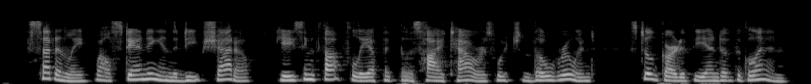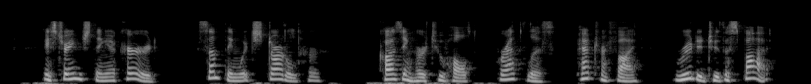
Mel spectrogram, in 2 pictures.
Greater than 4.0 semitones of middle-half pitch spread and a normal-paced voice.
Yes: average, 5.3 semitones; average, 155 wpm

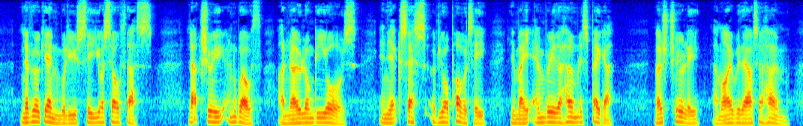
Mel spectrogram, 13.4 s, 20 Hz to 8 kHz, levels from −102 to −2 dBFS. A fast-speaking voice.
No: average, 150 wpm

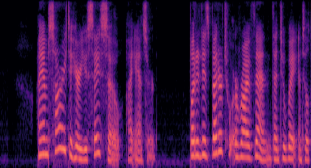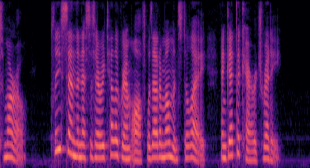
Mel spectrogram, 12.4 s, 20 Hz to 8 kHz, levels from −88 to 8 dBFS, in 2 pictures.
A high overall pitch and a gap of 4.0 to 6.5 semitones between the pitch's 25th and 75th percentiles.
Yes: high, 220 Hz; average, 4.5 semitones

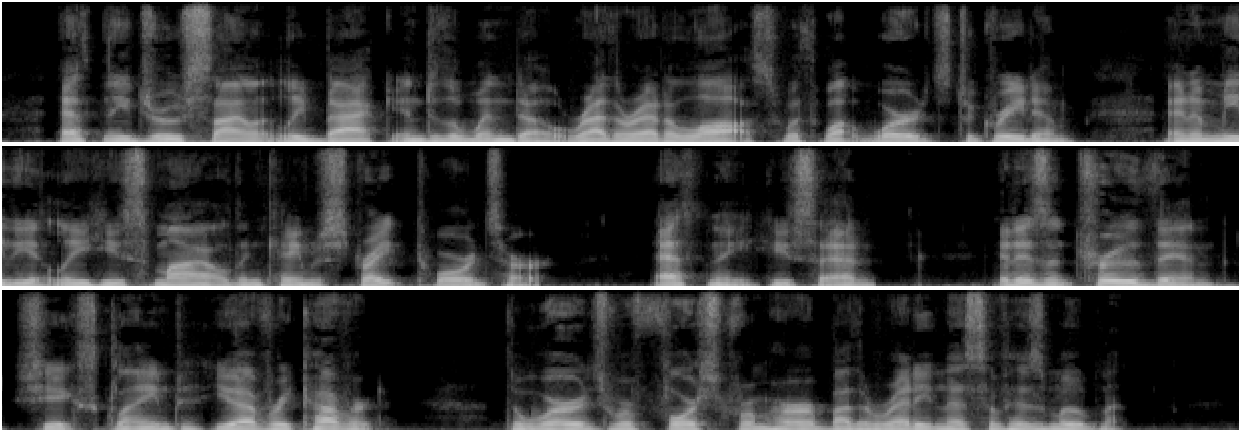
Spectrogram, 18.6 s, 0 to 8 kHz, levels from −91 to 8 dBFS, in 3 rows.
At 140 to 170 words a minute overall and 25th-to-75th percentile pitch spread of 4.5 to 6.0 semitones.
Yes: average, 160 wpm; average, 4.9 semitones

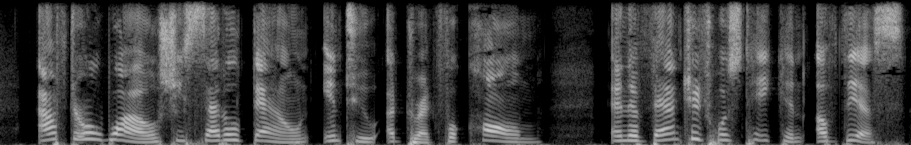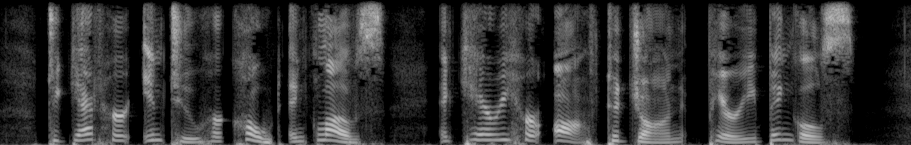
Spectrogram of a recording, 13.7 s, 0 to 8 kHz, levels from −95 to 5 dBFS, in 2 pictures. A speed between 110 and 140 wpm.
Yes: slow, 135 wpm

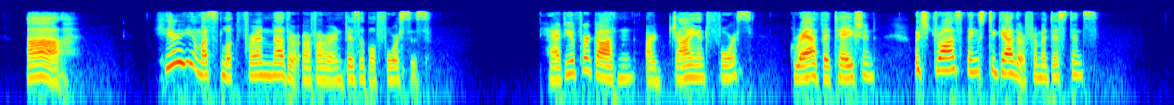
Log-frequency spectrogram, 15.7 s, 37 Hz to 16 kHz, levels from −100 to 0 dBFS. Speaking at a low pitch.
No: high, 190 Hz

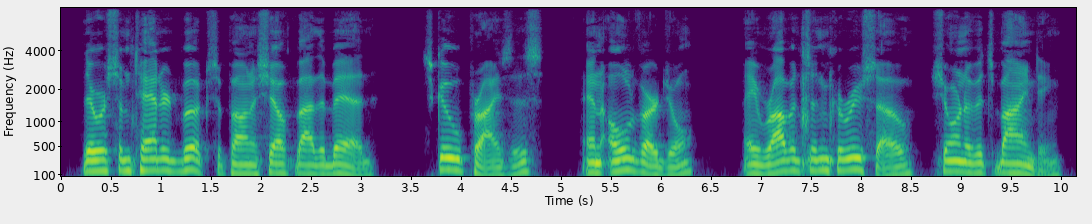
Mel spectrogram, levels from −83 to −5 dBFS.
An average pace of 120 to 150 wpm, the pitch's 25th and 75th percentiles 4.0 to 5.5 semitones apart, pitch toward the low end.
Yes: slow, 135 wpm; average, 5.2 semitones; low, 125 Hz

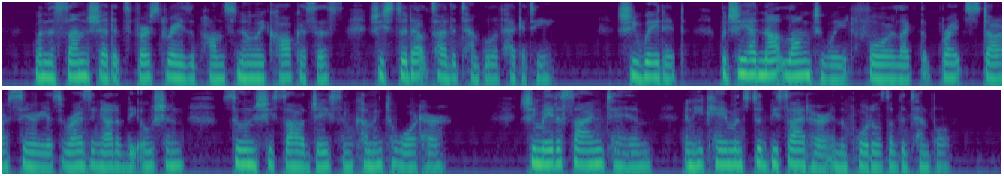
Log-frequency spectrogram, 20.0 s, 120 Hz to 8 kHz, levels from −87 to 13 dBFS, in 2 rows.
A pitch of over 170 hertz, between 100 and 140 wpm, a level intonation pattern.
No: medium, 185 Hz; average, 185 wpm; narrow, 2.0 semitones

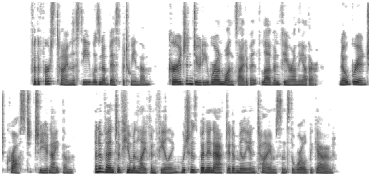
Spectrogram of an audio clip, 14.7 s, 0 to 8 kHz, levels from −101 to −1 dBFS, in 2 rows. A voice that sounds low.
No: medium, 175 Hz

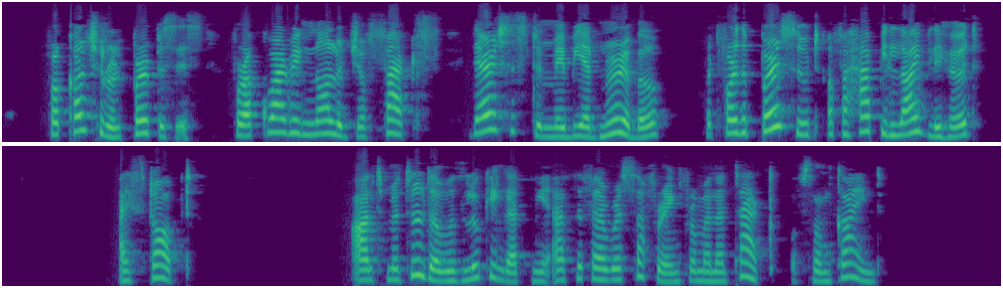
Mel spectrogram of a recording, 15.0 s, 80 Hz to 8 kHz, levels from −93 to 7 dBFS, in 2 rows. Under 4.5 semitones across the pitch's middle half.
No: wide, 5.5 semitones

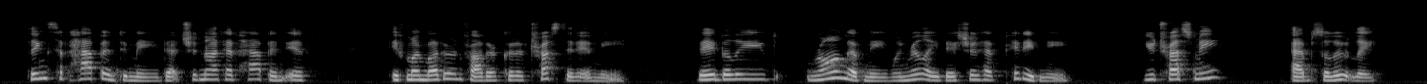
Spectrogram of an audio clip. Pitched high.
Yes: high, 215 Hz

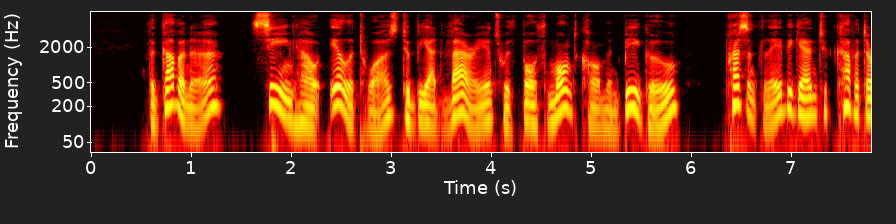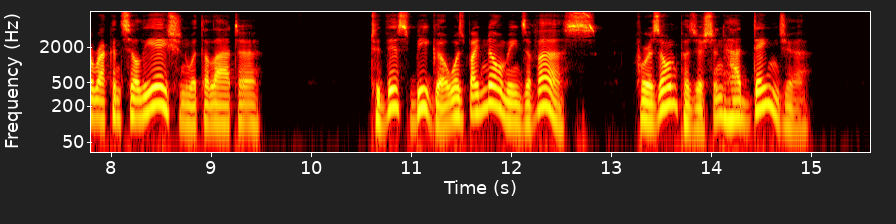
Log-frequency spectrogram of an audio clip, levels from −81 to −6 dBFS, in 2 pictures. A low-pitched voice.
Yes: low, 125 Hz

